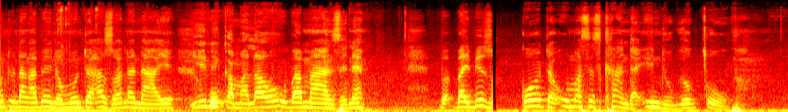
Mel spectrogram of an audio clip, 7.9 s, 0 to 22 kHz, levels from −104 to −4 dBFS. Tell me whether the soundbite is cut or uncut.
cut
